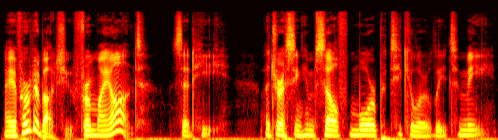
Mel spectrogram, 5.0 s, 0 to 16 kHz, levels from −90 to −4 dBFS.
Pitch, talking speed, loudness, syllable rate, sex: 140 Hz, 195 wpm, -19 LUFS, 5.5 syllables/s, male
